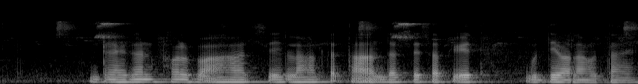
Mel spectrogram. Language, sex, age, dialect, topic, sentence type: Hindi, male, 25-30, Hindustani Malvi Khadi Boli, agriculture, statement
